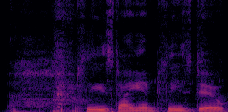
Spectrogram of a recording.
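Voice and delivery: ordinary talk, nothing marked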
